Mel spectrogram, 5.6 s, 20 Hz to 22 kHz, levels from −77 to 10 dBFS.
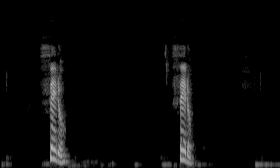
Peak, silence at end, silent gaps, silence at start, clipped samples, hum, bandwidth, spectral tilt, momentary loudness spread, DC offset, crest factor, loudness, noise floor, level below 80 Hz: -2 dBFS; 0.45 s; 2.38-2.65 s, 2.93-3.19 s, 4.30-4.58 s, 4.71-4.82 s; 0.85 s; under 0.1%; none; 9.4 kHz; -3.5 dB/octave; 25 LU; under 0.1%; 26 dB; -19 LUFS; -64 dBFS; -72 dBFS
